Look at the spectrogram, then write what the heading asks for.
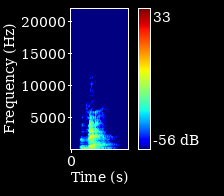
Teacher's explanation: But the T is silent when you say 20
